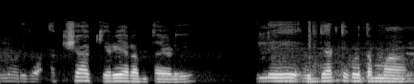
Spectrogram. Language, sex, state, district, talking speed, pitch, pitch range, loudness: Kannada, male, Karnataka, Dharwad, 145 wpm, 145 Hz, 140-155 Hz, -15 LUFS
